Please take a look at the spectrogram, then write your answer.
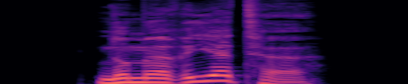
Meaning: inflection of nummerieren: 1. first/third-person singular preterite 2. first/third-person singular subjunctive II
- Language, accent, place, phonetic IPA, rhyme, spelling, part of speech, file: German, Germany, Berlin, [nʊməˈʁiːɐ̯tə], -iːɐ̯tə, nummerierte, adjective / verb, De-nummerierte.ogg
